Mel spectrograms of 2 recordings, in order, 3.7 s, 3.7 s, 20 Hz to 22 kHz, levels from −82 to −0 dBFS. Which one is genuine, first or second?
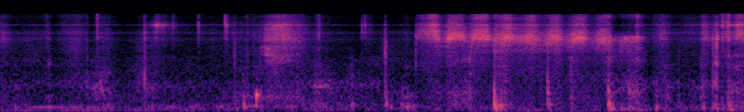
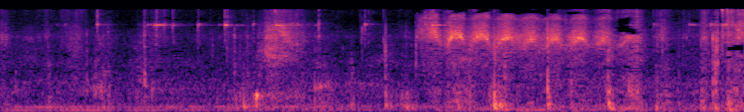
second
